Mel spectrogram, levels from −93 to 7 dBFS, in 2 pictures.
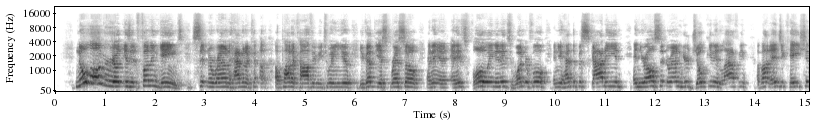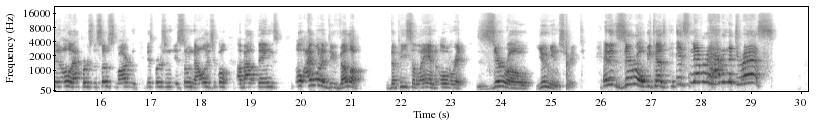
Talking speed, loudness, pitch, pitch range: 170 wpm, -22 LUFS, 205 Hz, 195-225 Hz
